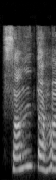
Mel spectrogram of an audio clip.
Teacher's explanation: అనుస్వారం తర్వాత త వచ్చింది కాబట్టి అనుస్వార స్థానంలో నకారం వచ్చి సంతః అవుతుంది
